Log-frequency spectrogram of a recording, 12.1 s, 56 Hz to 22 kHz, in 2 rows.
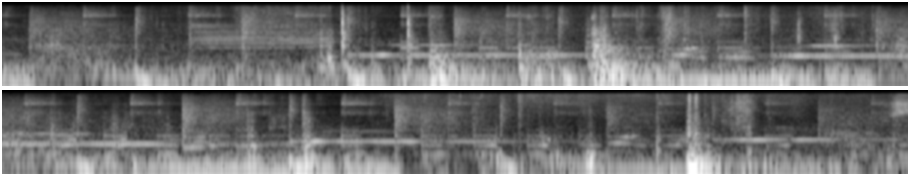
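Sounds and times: film score with held tones: 0:00.0 - 0:12.0
car door shutting: 0:02.0 - 0:05.1, 0:06.7 - 0:11.2.

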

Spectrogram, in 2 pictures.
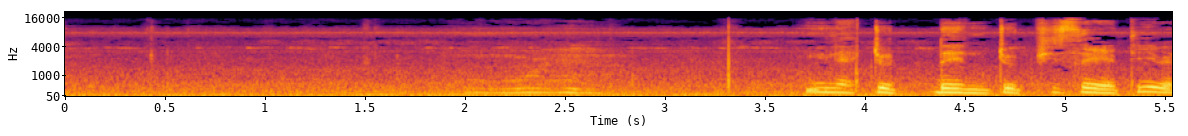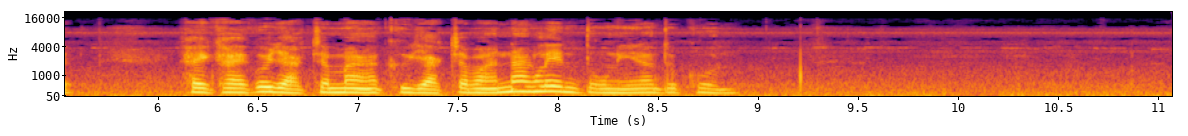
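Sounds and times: crickets trilling: 0:00.0 - 0:11.0
woman speaking: 0:02.0 - 0:02.8, 0:03.7 - 0:09.0.

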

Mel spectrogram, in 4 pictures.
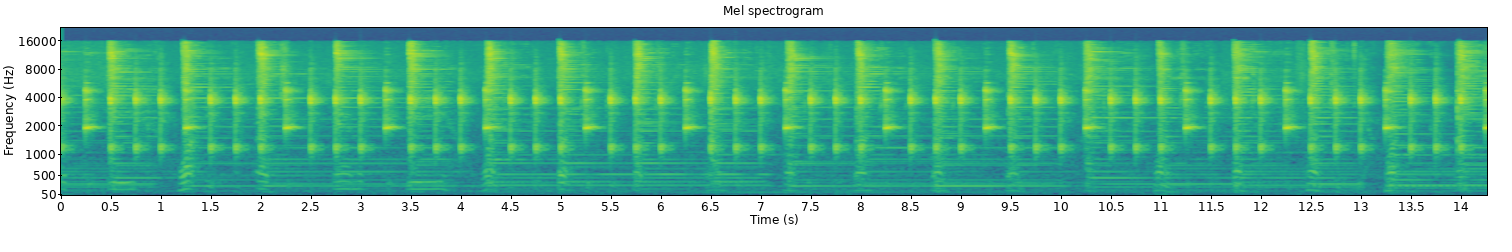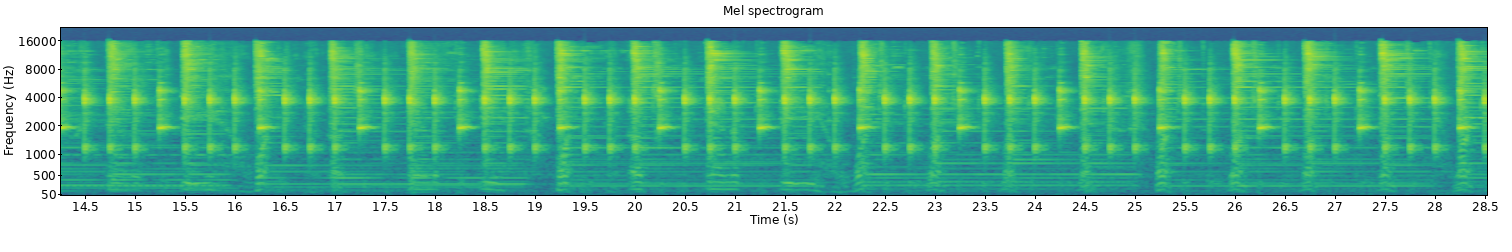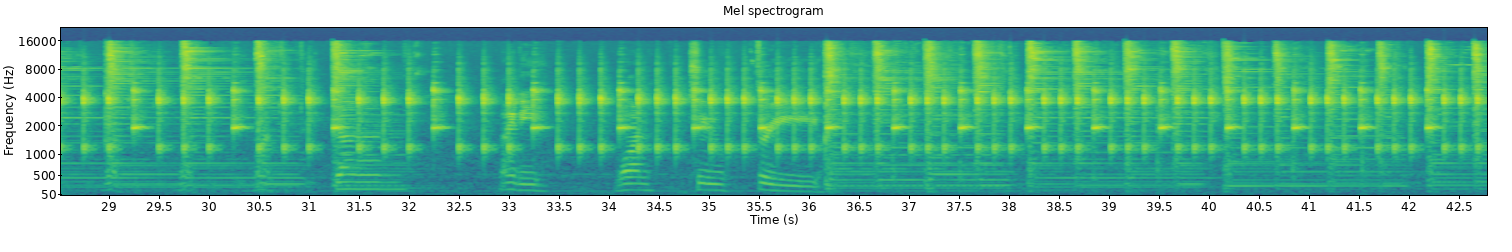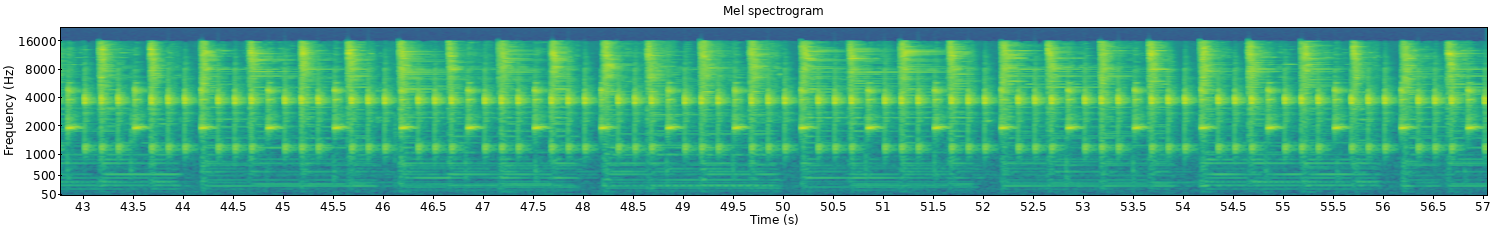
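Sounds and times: electric guitar chords: 0:00.0 - 0:32.2, 0:35.7 - 0:57.0
metronome clicking: 0:00.0 - 0:57.0
sliding guitar notes: 0:00.0 - 0:57.0.

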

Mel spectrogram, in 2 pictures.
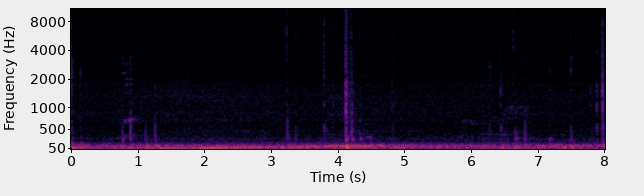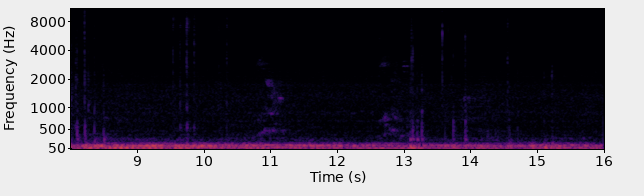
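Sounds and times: steady low hum: 0:00.0 - 0:16.0
typing on computer keyboard: 0:03.1 - 0:05.1, 0:05.7 - 0:08.7, 0:09.5 - 0:10.5, 0:13.1 - 0:15.4.

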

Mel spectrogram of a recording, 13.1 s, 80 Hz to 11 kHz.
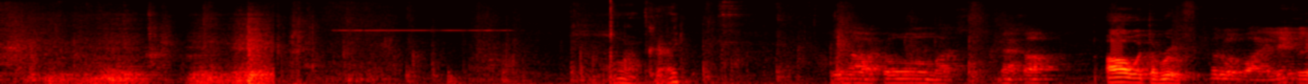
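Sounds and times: door opening with scraping: 0:00.0 - 0:05.1.

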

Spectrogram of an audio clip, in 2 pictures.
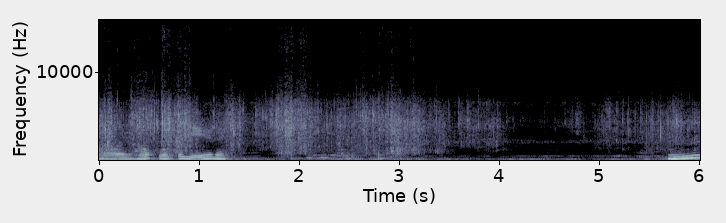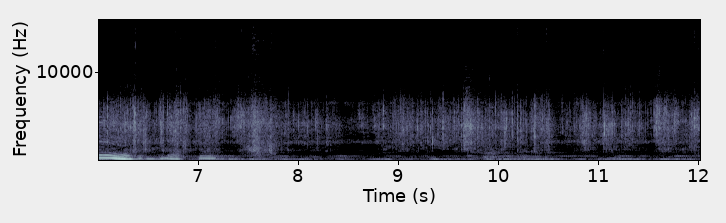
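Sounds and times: plastic glove crinkling: 0:00.0 - 0:12.0.

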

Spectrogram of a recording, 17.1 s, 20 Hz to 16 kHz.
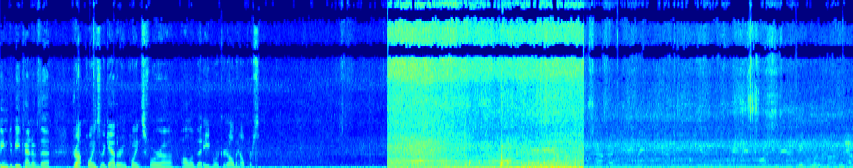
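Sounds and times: diesel engine running loud: 0:07.7 - 0:17.0.

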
